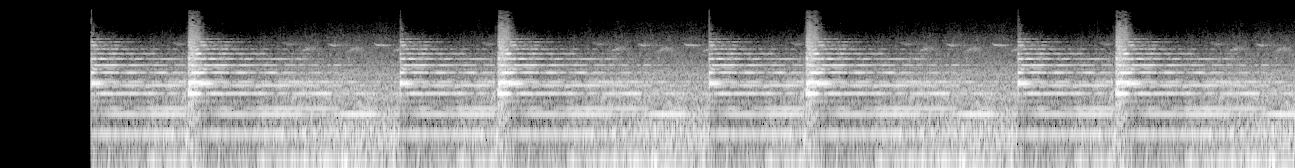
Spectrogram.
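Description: Church bells ringing in a slow, even rhythm, with a heavier stroke about every three seconds and lighter strokes between them. The ringing starts suddenly about a second in.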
